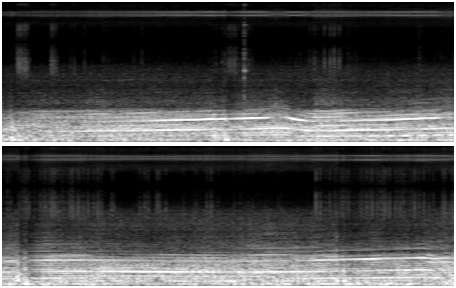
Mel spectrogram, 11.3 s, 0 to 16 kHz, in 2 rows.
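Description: Cadillac ATS-V's twin-turbo V6 heard from inside the cabin, accelerating hard with its note rising. The pitch drops at a gear change about three and a half seconds in, then climbs again slowly.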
